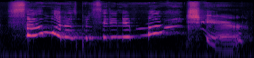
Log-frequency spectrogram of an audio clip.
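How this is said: It is said in a small, high, squeaky voice. "squeaked Baby Bear in his tiny little voice"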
